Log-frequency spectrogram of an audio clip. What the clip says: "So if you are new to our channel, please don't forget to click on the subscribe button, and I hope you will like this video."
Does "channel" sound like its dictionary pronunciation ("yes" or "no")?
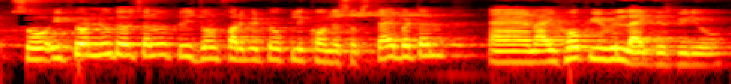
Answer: no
